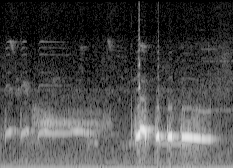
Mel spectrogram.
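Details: A Bangkok-type zebra dove singing actively, in a relaxed, melodious style. A soft sustained hum is followed by a quick series of staccato coos that run into a drawn-out falling coo.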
